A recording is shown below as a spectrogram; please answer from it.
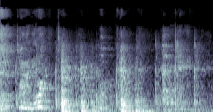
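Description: A man's voice counting breathily, with two dull low thuds, about a second in and again around two and a half seconds, from feet landing on a wooden floor during toe hops.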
